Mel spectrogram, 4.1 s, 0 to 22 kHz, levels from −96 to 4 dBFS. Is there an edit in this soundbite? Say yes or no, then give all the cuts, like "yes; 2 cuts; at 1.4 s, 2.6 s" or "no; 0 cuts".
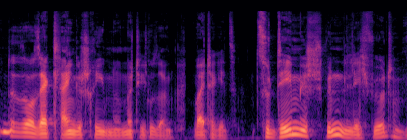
yes; 2 cuts; at 1.5 s, 1.8 s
